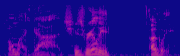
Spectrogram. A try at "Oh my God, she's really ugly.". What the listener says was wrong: Faster. Faster. Too slow. But faster. Get right into it.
